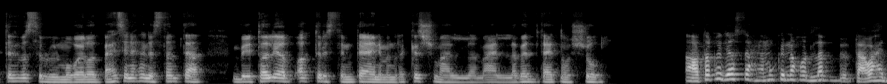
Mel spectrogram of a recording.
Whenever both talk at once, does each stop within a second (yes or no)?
yes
